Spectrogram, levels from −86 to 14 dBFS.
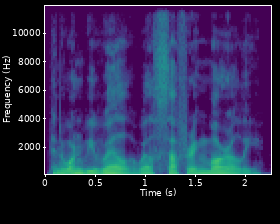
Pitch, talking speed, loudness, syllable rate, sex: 125 Hz, 185 wpm, -19 LUFS, 6.0 syllables/s, male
